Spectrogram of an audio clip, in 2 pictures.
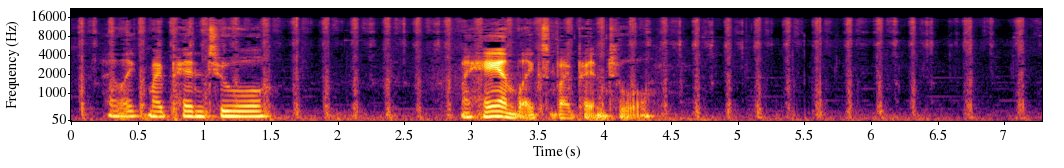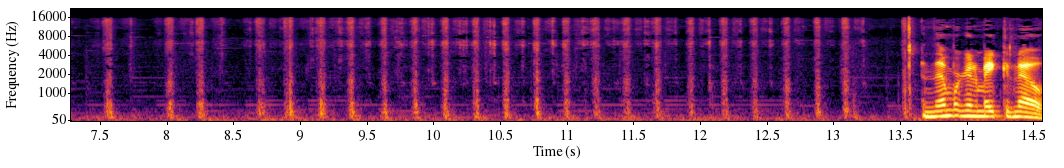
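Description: A felting needle stabs rapidly into wool with soft, quick ticks.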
